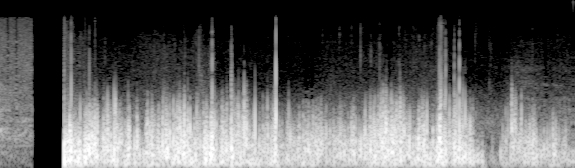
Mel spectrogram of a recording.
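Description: Wind buffeting the camera microphone outdoors: a loud, uneven rumble that cuts in abruptly about half a second in and eases shortly before the end.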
